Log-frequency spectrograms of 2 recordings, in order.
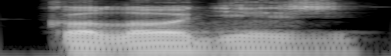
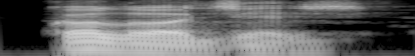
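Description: First: The soft d is plain with no hiss. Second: The soft d has a hissing dz-like sound. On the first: The speaker calls it right. "треба вимовляти" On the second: The speaker calls it wrong. "вимовляються зі свистячим відзвуком"

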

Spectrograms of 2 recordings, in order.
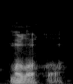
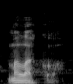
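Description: First: The unstressed vowels sound like a clear o. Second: The unstressed vowels sound like a. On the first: The speaker calls it right. "Тут має звучати чистий звук «о»" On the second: The speaker calls it wrong. "ненаголошений «о» вимовляється як «а»"

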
